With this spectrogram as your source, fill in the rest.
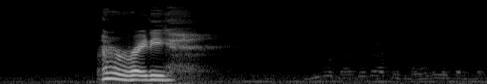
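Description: A young woman talks softly into a close microphone.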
